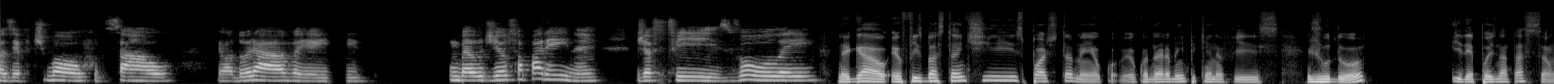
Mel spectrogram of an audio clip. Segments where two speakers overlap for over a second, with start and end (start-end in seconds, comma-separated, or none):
none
